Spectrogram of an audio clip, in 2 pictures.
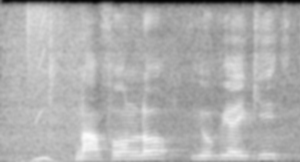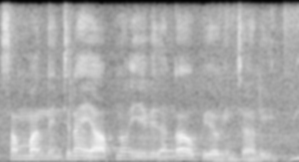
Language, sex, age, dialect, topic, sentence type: Telugu, male, 18-24, Telangana, banking, question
